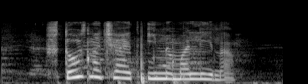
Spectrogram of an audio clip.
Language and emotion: Russian, neutral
